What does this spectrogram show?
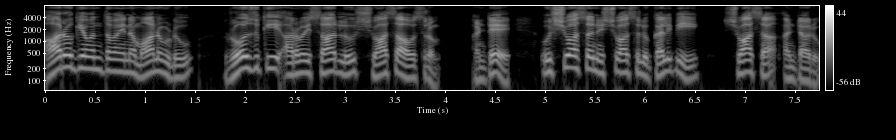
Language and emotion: Telugu, neutral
